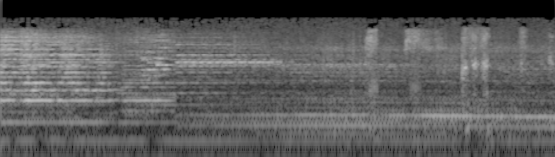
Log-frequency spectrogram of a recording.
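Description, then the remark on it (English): A steady, droning car engine hums throughout as the car is being driven, and in the second half a baby's snores come in a few short, breathy rasps over the motor. “Is that the kid snoring?”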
